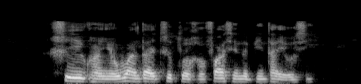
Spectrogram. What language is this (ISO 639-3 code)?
zho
